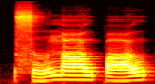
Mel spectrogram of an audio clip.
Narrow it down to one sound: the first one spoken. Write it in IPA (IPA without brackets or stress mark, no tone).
s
